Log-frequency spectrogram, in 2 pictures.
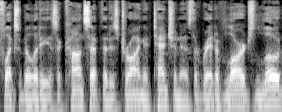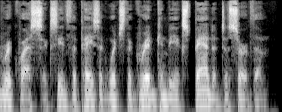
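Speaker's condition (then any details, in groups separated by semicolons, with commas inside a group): No condition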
